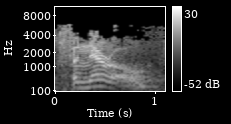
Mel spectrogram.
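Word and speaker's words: phaneroo: The Greek word for appear is phanero, same word that's used in 1 Timothy 3:16, that God was manifest in the flesh. P-H-A-N. E-R-O-O. P-H-A-N-E-R-O-O. And that second O is a long O.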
